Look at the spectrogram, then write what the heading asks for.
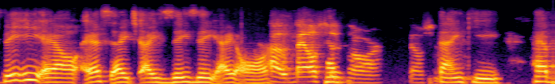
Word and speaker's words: Belshazzar: And the translation Daniel gave us was I cannot pronounce that word. Connie, help me out there. Belshazzar or something. I don't know. It's Belshazzar.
